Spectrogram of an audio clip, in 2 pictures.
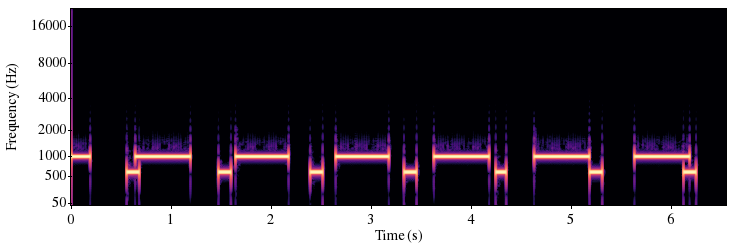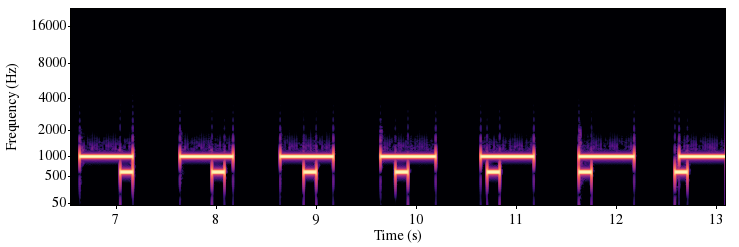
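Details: Simulated patient monitor (SimMon) alarm tones: a steady two-tone electronic beep, a short lower note then a longer higher one, repeating about 61 times per minute.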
